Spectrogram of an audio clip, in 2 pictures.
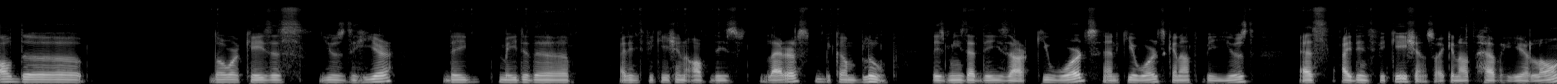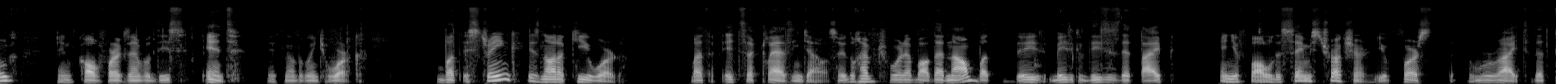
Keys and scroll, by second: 18.9 ctrl+z, 21.3 ctrl+Tab.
